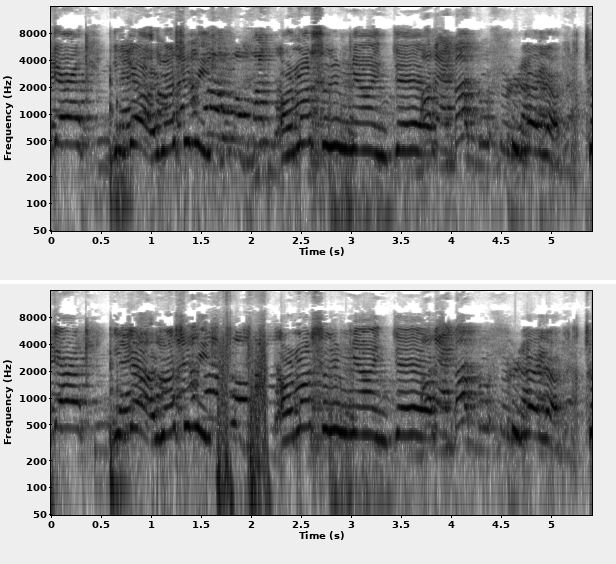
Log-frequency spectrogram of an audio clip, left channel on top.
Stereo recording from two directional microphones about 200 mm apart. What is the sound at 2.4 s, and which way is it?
A woman's voice, centre (ahead or behind).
